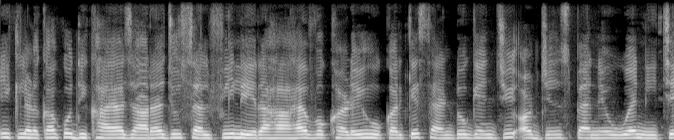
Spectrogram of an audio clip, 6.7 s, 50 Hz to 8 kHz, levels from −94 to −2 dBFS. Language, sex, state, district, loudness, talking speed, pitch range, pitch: Hindi, female, Punjab, Pathankot, -15 LUFS, 195 wpm, 185-205 Hz, 195 Hz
